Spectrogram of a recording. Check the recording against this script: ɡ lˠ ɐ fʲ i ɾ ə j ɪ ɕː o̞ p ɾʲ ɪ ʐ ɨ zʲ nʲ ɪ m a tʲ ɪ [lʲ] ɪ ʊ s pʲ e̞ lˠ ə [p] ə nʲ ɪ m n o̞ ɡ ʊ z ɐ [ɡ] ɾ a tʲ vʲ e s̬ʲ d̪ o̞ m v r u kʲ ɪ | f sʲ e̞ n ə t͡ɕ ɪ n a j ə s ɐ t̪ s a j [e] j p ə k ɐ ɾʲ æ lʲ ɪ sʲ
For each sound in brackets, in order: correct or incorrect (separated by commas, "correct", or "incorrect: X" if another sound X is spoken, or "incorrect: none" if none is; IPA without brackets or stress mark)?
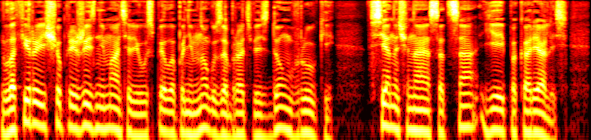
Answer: incorrect: ɾʲ, correct, incorrect: b, correct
